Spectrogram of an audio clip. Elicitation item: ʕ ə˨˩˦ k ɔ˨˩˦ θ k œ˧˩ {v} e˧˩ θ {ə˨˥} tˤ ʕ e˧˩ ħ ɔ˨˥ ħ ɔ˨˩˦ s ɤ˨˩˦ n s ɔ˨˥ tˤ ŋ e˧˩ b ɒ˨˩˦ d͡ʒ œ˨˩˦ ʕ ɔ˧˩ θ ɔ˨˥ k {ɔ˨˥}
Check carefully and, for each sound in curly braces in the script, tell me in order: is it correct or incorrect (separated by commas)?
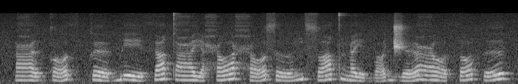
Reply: incorrect, incorrect, incorrect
